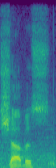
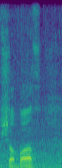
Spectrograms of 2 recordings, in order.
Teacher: in Yiddish, the tha becomes an S phoneme, hence words like Shabbos, instead of Shabbat, or what is now called Shabbat in modern Israeli Hebrew.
